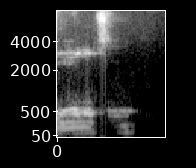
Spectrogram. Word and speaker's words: Ellison: You find me on there, Alonzo Ellison. Also, and by the way, I totally butchered last time. I said Elizondo, man. Ellison, brother. Elizondo. No. Sorry.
